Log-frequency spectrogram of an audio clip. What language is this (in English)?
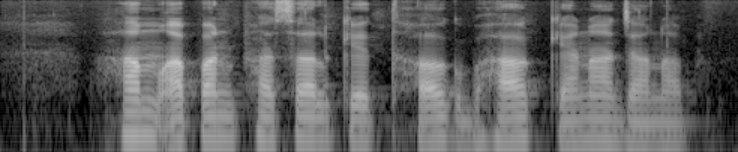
Maithili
